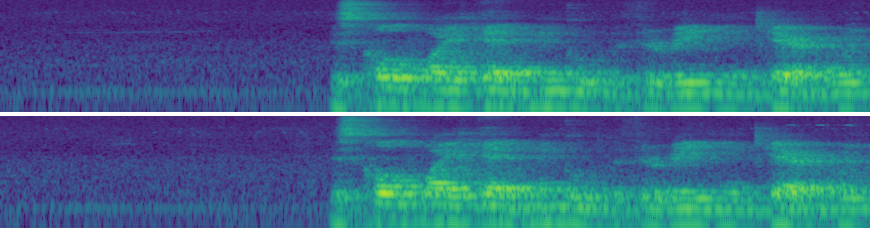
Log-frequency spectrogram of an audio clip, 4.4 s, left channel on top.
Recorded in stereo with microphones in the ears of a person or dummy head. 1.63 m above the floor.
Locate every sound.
1.6 s a man speaking: centre (ahead or behind), 0.8 m; by 4.3 s 70° right (ahead or behind), 1.1 m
